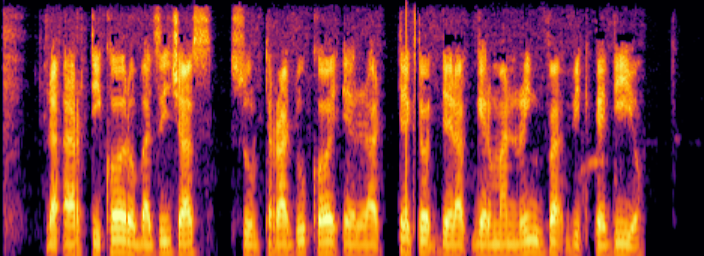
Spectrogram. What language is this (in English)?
Esperanto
